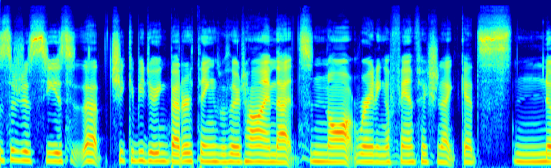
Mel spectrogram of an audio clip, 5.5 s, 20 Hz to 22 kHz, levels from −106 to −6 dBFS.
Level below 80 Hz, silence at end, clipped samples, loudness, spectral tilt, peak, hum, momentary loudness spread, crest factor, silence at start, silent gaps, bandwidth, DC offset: -72 dBFS; 0 s; under 0.1%; -34 LUFS; -3 dB/octave; -16 dBFS; none; 7 LU; 18 dB; 0 s; none; 16 kHz; under 0.1%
